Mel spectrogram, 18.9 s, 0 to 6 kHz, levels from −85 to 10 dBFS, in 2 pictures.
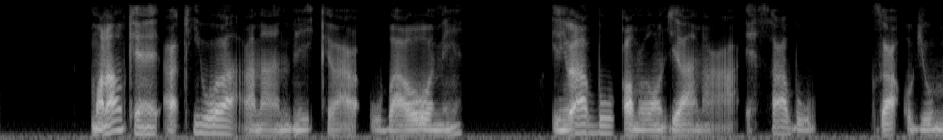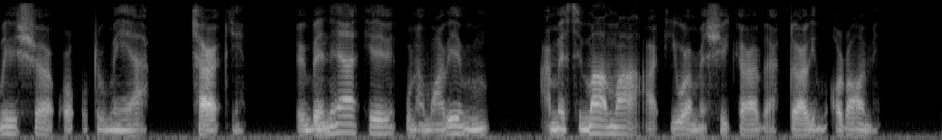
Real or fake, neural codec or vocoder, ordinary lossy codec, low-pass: fake; autoencoder, 22.05 kHz, a latent of 192 numbers a frame, VITS, trained on many speakers; MP3, 48 kbps; 5.4 kHz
